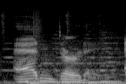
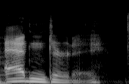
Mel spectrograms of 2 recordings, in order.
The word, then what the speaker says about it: Aden Durde: It's my pleasure to introduce Aden Durde. – Aden Durde.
